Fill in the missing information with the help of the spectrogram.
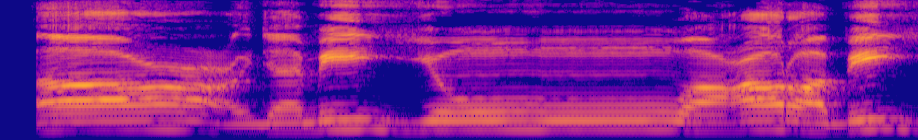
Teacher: آپ نے دوسرے حمزہ کو نرمی کے ساتھ ادا کرنا ہے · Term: تسہیل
